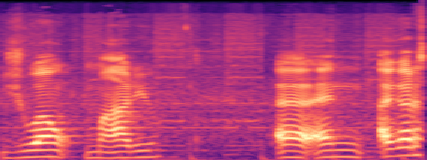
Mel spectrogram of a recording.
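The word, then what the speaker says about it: João Mário: have soooo Mario and it's not John Mario ok I know it's hard to pronounce but now you know it's drunk Mario and I gotta say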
